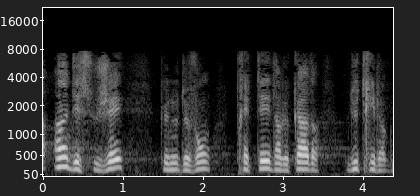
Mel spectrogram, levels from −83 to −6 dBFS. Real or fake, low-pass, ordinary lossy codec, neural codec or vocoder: real; none; none; none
